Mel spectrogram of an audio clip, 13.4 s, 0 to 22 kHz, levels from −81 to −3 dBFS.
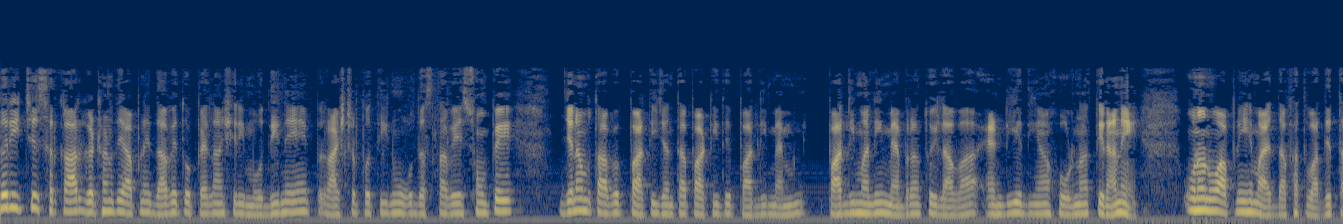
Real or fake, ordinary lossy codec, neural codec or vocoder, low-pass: real; none; none; 7.2 kHz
